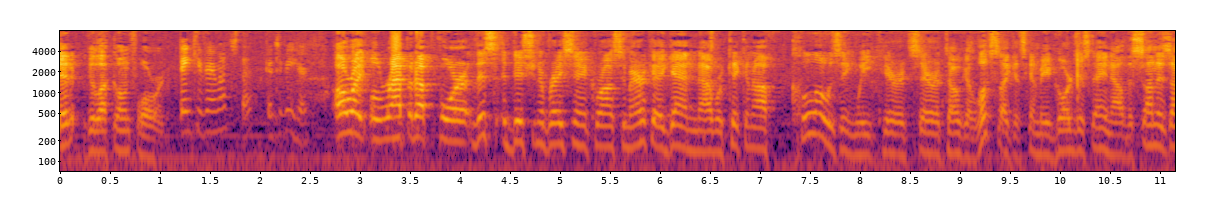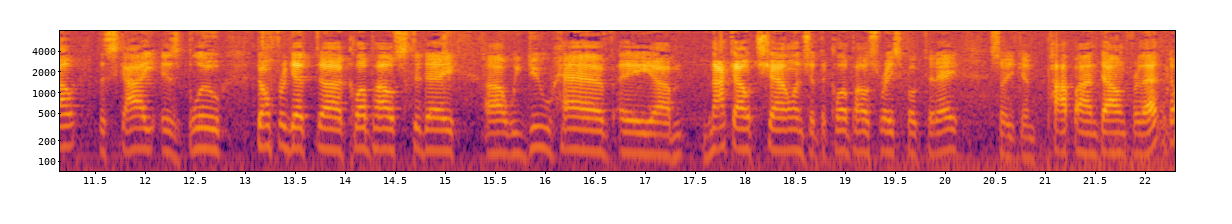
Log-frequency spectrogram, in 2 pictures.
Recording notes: live from Saratoga Race Course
